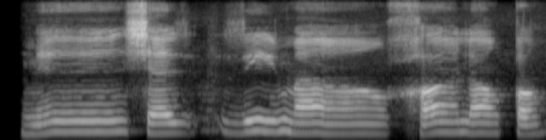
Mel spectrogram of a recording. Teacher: من کی جو آواز ہے اس کو ہم ناک میں پڑھیں گے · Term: اخفا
